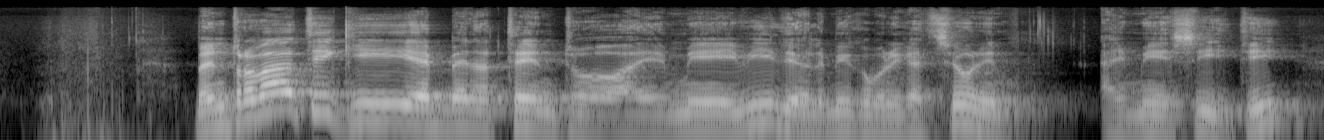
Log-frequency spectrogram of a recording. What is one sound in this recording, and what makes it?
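A middle-aged man speaks with animation into a clip-on microphone, close by.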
